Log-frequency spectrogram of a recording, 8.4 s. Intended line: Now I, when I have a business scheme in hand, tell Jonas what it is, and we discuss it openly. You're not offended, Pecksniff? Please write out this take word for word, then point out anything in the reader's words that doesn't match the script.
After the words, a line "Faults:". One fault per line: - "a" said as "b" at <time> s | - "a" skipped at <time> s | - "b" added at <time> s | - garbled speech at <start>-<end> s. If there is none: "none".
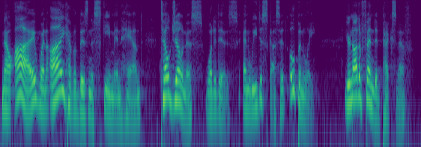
Now I, when I have a business scheme in hand, tell Jonas what it is, and we discuss it openly. You're not offended, Pecksniff?
Faults:
none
